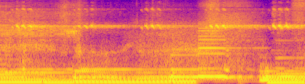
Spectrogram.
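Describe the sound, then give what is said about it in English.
A cricket chirps steadily in a rapid, rhythmic pulse, fairly clear, keeping the beat within a music track over low sustained musical tones that shift pitch now and then. “I did just notice that there's a cricket keeping beat on this track.”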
